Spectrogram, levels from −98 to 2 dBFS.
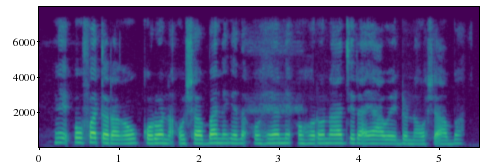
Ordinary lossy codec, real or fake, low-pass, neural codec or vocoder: none; real; 7.2 kHz; none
